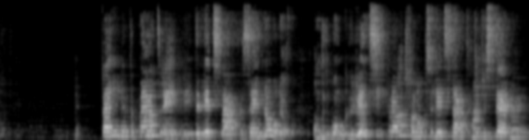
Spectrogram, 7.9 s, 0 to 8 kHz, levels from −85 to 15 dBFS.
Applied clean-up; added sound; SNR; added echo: neural mask model DeepFilterNet 3.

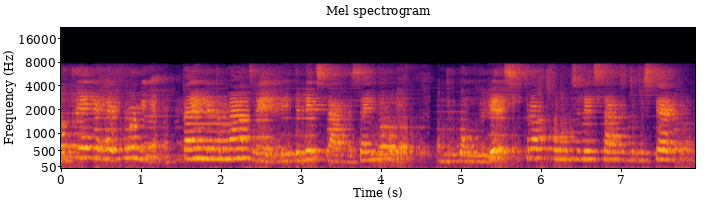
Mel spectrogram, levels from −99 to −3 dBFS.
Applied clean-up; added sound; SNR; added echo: neural separator model SepFormer DNS4.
